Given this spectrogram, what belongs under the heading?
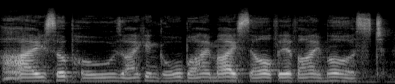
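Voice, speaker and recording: A woman voicing a wise male elephant who speaks slowly and deliberately. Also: on the low side, fairly even intonation. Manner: slow, deliberate and reassuring.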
